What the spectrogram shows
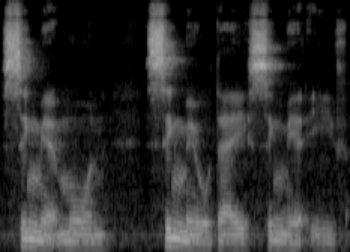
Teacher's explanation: having each verse begin with a trochee, it's just sort of adding to that emphasis on this word sing,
